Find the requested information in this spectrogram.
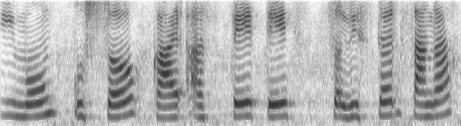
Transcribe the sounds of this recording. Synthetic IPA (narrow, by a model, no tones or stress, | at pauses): imoŋɡut̪səwkajəst̪et̪e | səʋist̪əɾsãŋɡa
